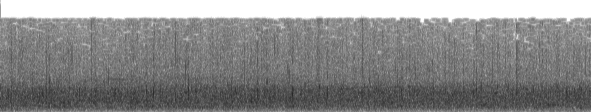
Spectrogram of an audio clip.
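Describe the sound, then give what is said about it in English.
A church audience applauds the church staff steadily, a dense, even wash of many hands clapping at a constant loud level for several seconds, with no voices breaking through. “Would you all applaud the great work that they've done?”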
